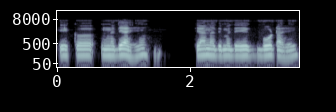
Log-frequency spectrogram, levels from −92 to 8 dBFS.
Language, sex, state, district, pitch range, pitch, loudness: Marathi, male, Maharashtra, Pune, 125-135 Hz, 130 Hz, -21 LUFS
